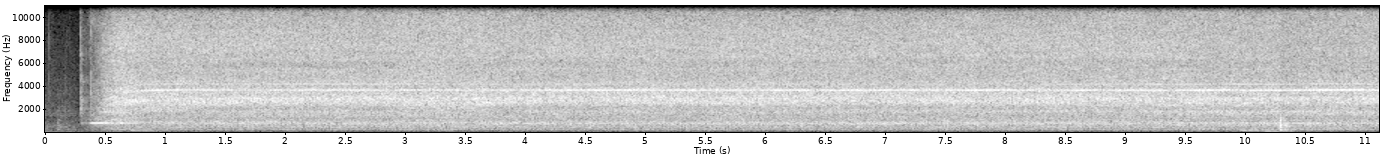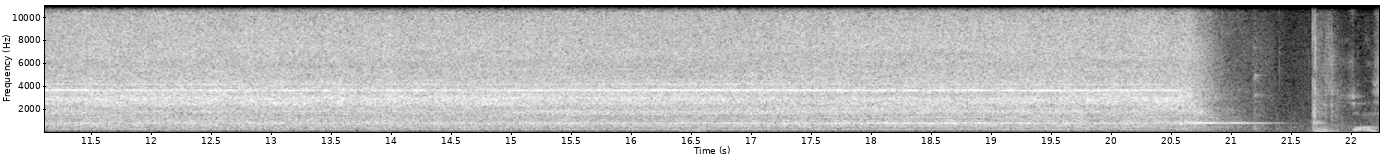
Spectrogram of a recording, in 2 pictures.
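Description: A hair dryer blows steadily and loudly on a watercolour painting for about twenty seconds, a continuous whirring rush with a faint whine, then cuts off abruptly near the end.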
